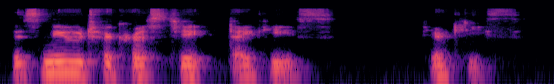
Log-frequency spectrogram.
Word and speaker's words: Dierkes: Durkis, how do you say your last name? I say it Derkys.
